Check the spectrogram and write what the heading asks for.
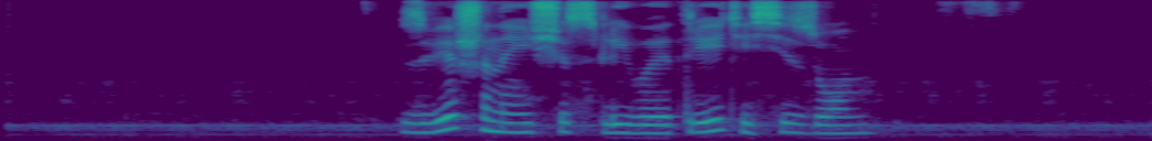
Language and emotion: Russian, neutral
